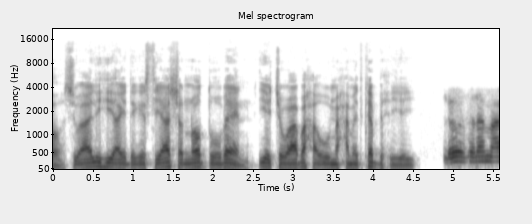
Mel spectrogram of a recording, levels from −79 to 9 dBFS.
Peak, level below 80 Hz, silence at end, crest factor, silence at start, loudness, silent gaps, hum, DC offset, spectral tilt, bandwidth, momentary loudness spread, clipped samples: 0 dBFS; -44 dBFS; 0 s; 16 dB; 0 s; -18 LUFS; none; none; under 0.1%; -7 dB/octave; 14.5 kHz; 6 LU; under 0.1%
